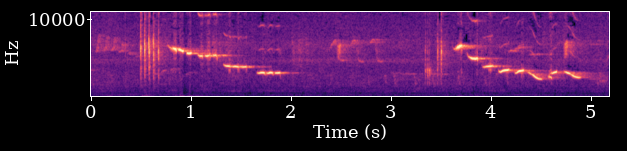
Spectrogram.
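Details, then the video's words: Brown-chested jungle flycatcher, Bali type, as a rival-provoking lure: two whistled phrases with a rasping burst before each. Notes tumble from very high pitch downward in a quick series. "Suara SRDC Bali Paling di sukai srdc lain | Pancingan Srdc bikin srdc lain naik emosi"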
